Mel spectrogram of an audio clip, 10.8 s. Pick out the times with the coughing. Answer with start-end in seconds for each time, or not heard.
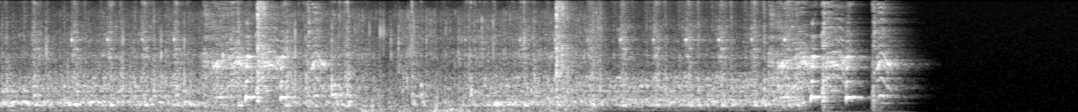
2.0-3.3, 7.7-8.9.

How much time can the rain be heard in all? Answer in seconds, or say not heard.
6 s.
